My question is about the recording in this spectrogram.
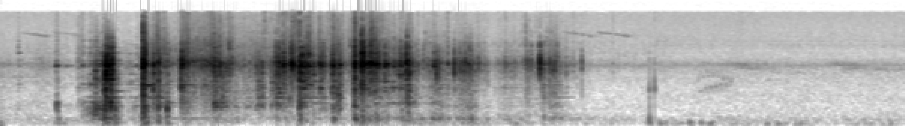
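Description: Rusty metal fitting scraped, knocked and dropped onto railway ballast: a dense run of crunches and clinks on the stones for about four seconds, ending with a single click.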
